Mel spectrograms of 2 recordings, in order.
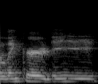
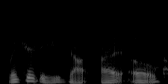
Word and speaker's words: Linkerd: Now, is it pronounced Linkerd or Linkerd? You keep saying Linkerd, so I'm yeah. gonna I would say defer. I would say Linkerd. I don't think I've watched any of their like videos or like I've never heard a Linkerd person say it. You know what it is? The K is silent.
